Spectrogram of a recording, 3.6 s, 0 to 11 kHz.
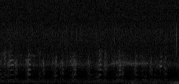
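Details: A grackle in a tree on 21 May 2014 at about 06:51 in the morning gives harsh, squeaky, honking notes, repeated every third to half second in a steady scratchy run.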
